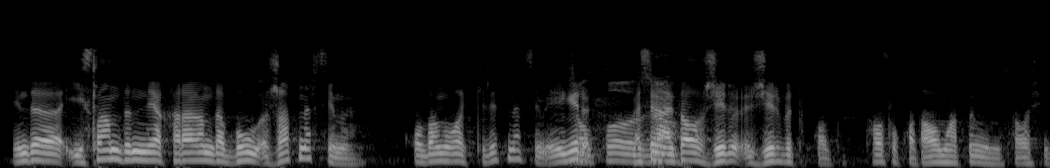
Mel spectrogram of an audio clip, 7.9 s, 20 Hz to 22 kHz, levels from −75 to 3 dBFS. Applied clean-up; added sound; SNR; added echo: none; none; none; none.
